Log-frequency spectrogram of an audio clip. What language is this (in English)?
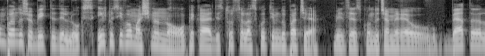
Romanian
